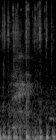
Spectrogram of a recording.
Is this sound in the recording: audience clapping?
no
